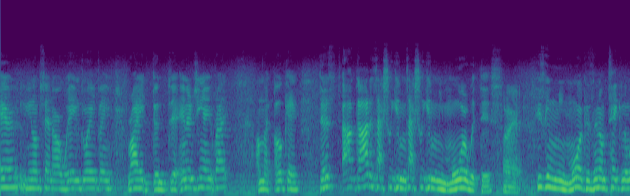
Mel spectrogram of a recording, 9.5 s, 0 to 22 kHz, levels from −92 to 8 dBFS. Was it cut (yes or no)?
yes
